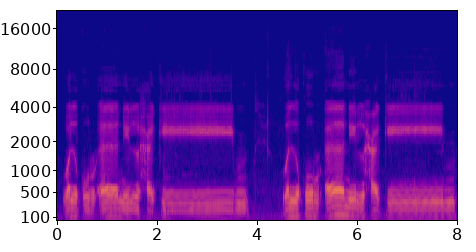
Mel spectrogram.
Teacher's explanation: তারপরে আ খারা জবর, হামজার উপরে খারা জবর বা আলিফের উপরে খারা জবর রয়েছে, এটা আমরা এক আলিফ টেনে উচ্চারণ করব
